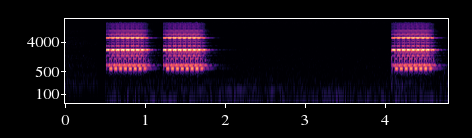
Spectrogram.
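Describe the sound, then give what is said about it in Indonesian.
A telephone rings in loud double bursts, two bright trilling rings close together, a pause, then the pattern starting again, with no one talking. “Siapa nih yang telepon?”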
